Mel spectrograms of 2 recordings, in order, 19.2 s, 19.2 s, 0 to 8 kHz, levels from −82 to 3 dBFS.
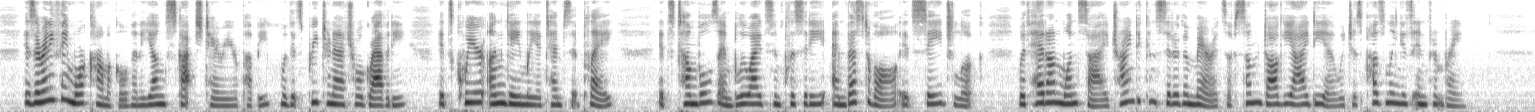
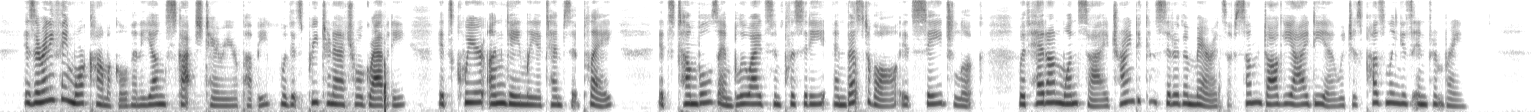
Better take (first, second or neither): first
